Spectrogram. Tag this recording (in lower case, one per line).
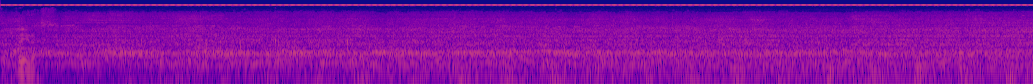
speech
